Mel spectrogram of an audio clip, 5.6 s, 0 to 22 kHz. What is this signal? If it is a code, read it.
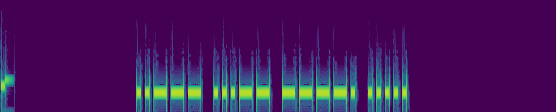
Morse code, heard as a keyed tone, about 28 wpm, 700 Hz. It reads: 2395
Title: Numbers - 4-Digit 28wpm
